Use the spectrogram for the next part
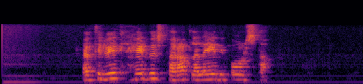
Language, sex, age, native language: Icelandic, female, 50-59, Icelandic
